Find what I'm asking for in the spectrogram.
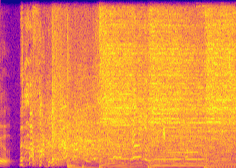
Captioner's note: laughter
